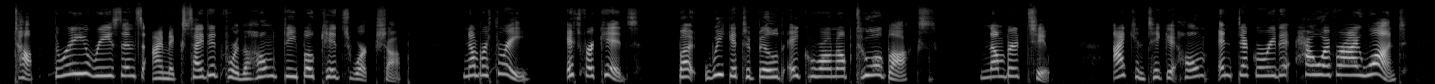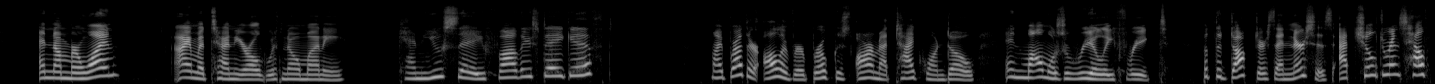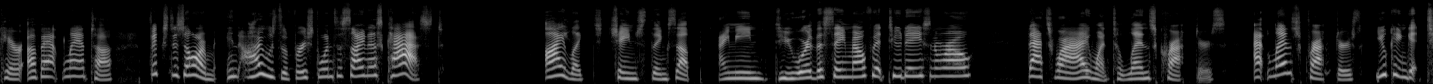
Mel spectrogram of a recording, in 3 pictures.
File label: Commercial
